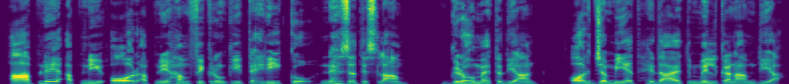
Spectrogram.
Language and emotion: Urdu, neutral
